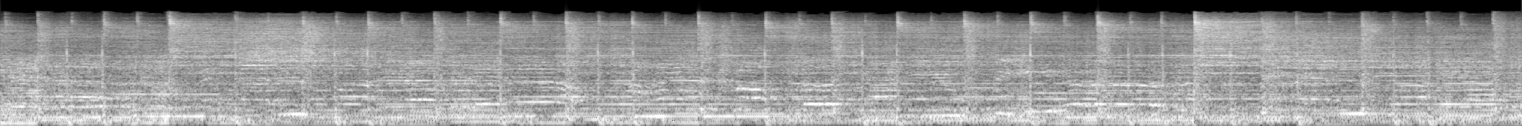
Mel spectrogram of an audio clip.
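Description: A rock band playing live, with drum kit and bass guitar under a male singer's vocals into a handheld microphone. Cymbals crash about two seconds in, and again, loudest, about eight seconds in.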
